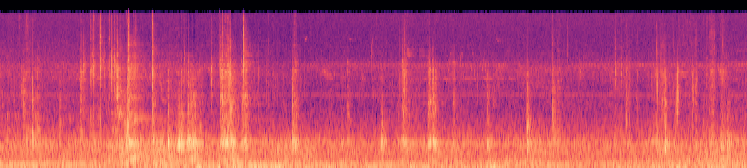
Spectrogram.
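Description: Irregular metallic clinks and clicks of hand tools and parts being worked on a Kohler engine, over a steady low background noise.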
